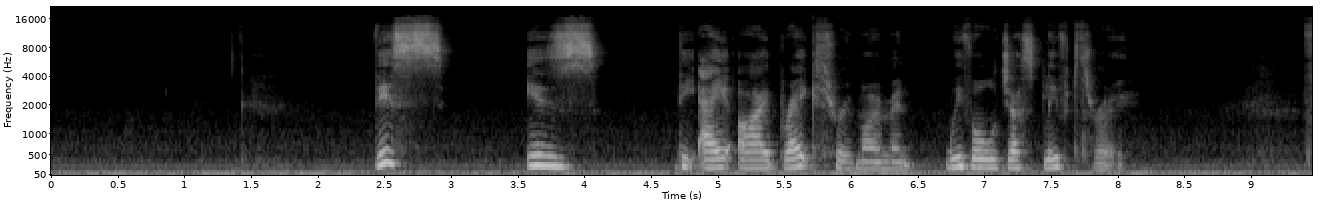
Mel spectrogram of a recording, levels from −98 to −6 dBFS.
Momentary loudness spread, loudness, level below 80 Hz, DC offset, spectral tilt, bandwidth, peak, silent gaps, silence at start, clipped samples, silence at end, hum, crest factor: 25 LU; -39 LUFS; -58 dBFS; under 0.1%; -4.5 dB/octave; 16.5 kHz; -22 dBFS; none; 0.05 s; under 0.1%; 0 s; none; 20 dB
